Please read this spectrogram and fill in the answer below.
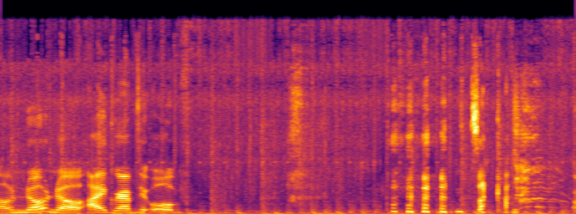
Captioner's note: giggles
